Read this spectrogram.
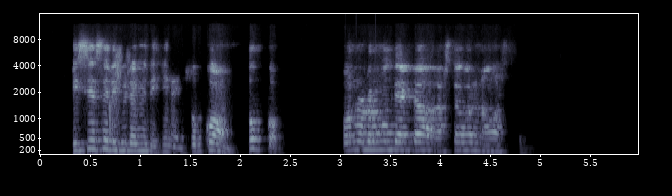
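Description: A man speaks calmly, close by, explaining.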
